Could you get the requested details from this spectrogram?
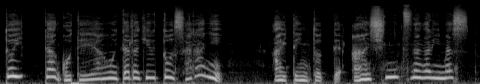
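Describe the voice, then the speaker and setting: A woman who is a native Japanese speaker teaches English pronunciation in polished, honorific speech, with her pitch swinging lively up and down. Her voice sits fairly high and sounds dry and close, with no room around it. She slows right down to model English phrases for the learner to copy. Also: dry recording. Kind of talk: scripted lesson narration.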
